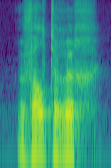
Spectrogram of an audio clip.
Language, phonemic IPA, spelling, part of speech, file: Dutch, /ˈvɑlt t(ə)ˈrʏx/, valt terug, verb, Nl-valt terug.ogg
- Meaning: inflection of terugvallen: 1. second/third-person singular present indicative 2. plural imperative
